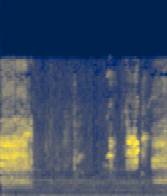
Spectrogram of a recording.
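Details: Raspy, breathy hissing from a young cockatiel being hand-fed in a pet store, short noisy bursts returning several times over a couple of seconds.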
